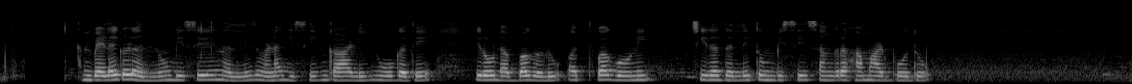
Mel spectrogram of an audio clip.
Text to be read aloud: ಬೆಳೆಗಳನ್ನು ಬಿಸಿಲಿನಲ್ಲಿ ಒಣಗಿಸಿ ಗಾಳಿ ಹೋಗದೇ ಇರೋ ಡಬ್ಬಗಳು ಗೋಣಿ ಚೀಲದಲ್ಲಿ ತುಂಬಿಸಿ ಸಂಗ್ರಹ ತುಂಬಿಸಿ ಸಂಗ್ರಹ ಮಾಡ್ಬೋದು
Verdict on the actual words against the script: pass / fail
fail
